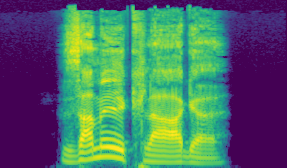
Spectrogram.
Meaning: class action
- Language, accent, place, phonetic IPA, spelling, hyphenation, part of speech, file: German, Germany, Berlin, [ˈzaml̩ˌklaːɡə], Sammelklage, Sam‧mel‧kla‧ge, noun, De-Sammelklage.ogg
